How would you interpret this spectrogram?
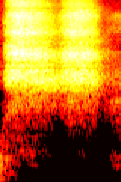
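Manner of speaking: long unvoiced shush; drawn-out "shh"; retold hushing. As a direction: hush someone who is screaming. Retold men hushing his screams.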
